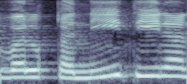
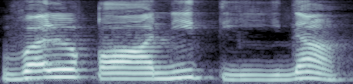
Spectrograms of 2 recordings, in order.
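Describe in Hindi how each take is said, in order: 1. k के बाद का स्वर छोटा है। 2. k के बाद का स्वर लंबा है। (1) "इसे वल्कनीतीना नहीं पढ़ना" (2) "काफ के ऊपर खड़ी जबर है"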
